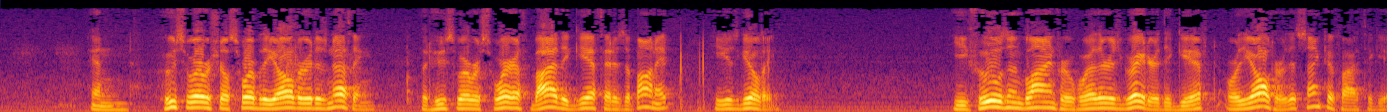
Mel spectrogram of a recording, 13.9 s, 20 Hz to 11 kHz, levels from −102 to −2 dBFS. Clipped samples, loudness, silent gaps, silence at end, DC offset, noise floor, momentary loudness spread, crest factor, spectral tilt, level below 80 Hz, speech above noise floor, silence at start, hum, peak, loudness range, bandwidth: under 0.1%; -14 LUFS; none; 0 s; under 0.1%; -43 dBFS; 14 LU; 14 dB; -8 dB/octave; -46 dBFS; 30 dB; 0.9 s; none; 0 dBFS; 6 LU; 8.6 kHz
